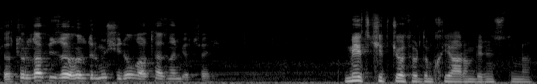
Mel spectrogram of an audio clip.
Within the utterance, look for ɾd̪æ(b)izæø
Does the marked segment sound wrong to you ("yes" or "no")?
no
